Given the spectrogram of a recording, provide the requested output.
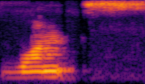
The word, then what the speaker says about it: once: a week once a week okay notice the pronunciation it's once so once a week once a week once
